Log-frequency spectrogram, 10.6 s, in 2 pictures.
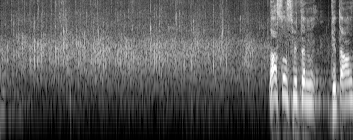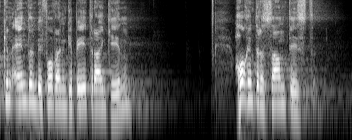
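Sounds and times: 
audience applause: 0.0 - 4.5
speech: 4.0 - 7.4, 8.8 - 10.1.

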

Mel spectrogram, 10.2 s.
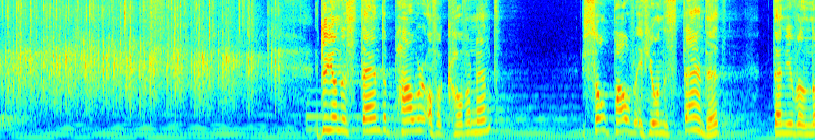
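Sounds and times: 
audience applause: 0.0 - 3.8
speech: 3.9 - 6.3, 7.4 - 10.1.

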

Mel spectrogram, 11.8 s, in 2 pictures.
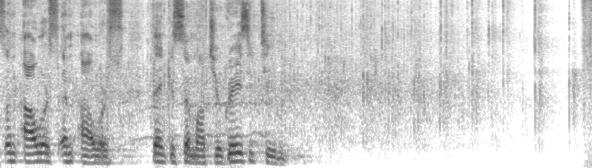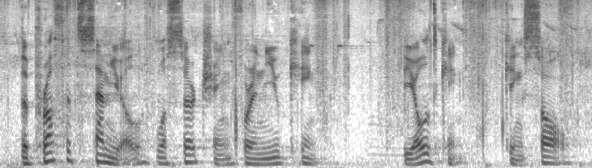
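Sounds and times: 
speech: 0.0 - 3.0, 6.1 - 9.3, 10.0 - 11.8
audience applause: 0.0 - 8.8.

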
